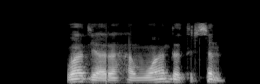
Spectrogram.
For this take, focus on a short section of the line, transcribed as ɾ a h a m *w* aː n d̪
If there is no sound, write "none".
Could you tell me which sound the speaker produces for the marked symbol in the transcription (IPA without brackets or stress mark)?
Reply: w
